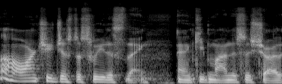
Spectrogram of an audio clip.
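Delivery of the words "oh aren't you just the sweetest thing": put-on Southern American twang on every word. Retelling a phone call with Stacy in Charlotte: imitating a Southern twang. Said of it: "everybody's got that Southern twang thing".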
